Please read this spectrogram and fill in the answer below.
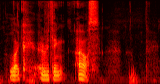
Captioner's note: speaking French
